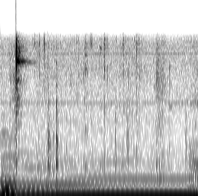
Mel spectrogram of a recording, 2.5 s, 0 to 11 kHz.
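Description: A century-old 5/8-size upright bass, unamplified, sounding a low steady note on its open E string. A sharp click comes about a fifth of a second in.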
